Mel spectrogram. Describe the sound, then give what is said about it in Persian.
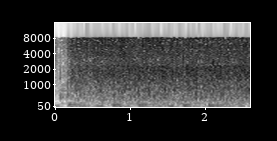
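A crowd at a meeting bursts into loud, sustained applause for Ahmadinejad that starts abruptly and holds steady as a dense wash of clapping, with a faint rhythmic low thump running underneath. “احمدی نژاد که دید خب دارن تشویقش میکنن”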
